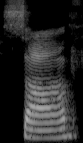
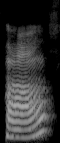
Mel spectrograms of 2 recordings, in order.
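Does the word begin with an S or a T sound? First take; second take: S; T. First: It begins with a soft S sound. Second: It begins with a hard T sound. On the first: "the soft S" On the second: "the hard T"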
